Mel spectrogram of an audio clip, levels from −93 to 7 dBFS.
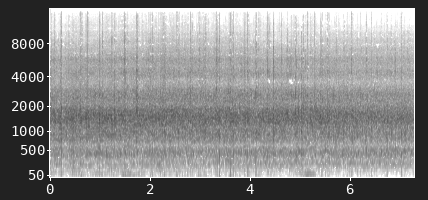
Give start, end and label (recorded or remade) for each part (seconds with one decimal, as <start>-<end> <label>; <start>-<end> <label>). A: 0.0-1.9 remade; 1.9-4.0 recorded; 4.0-5.4 remade; 5.4-7.3 recorded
